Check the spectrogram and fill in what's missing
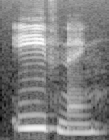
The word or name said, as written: evening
